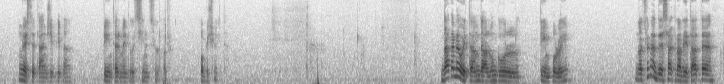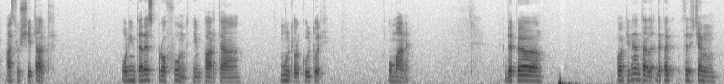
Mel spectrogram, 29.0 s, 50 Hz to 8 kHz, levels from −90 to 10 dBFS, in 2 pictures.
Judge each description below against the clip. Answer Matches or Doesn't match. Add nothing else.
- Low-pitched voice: Matches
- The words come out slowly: Matches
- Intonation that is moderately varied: Matches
